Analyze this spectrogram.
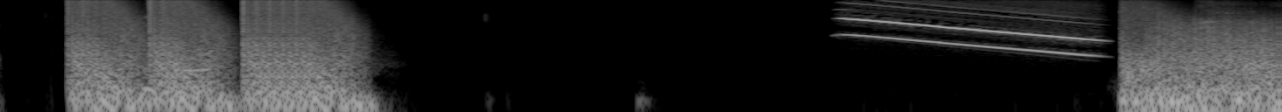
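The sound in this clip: Gunfire sound effect opening a comedy segment called Shots Fired: three loud bursts of rapid shots, a pause, high whistling tones sliding downward, then another heavy burst of fire.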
